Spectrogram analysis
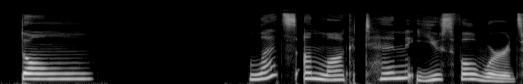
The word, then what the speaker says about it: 冬: It is pronounced in the first tone. Repeat after me. dōng, dōng, dōng.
